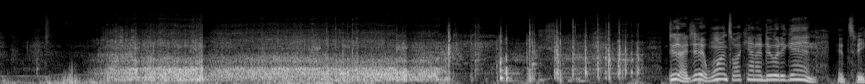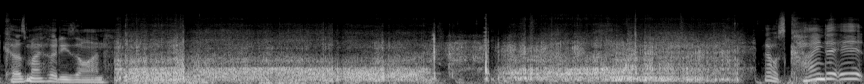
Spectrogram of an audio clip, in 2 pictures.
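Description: Skateboard wheels roll over rough concrete.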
